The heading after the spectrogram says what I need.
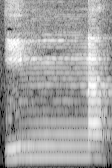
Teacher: Hamza, line on the bottom. Inna, let the sound vibrate in the nasal cavity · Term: noon shadda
